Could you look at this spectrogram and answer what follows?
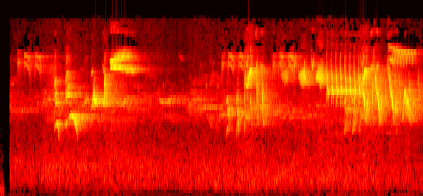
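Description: Small songbirds chirping and twittering in two bouts, the second turning into a fast run of chirps.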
